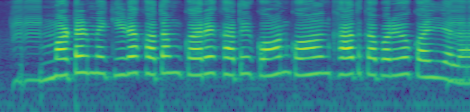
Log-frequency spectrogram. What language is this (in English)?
Bhojpuri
